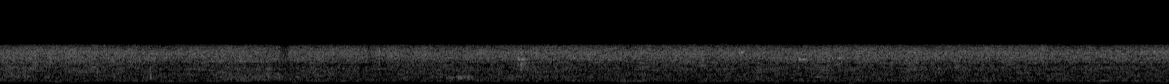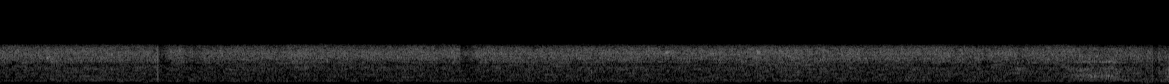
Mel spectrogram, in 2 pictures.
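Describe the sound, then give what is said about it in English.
Falling rain in England during a May–June retreat makes a steady, even hiss that holds at the same loudness for the whole stretch, with no voices and only the faintest scattered patters breaking the wash of sound. “It is wondrous just listening to the rain, isn't it?”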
